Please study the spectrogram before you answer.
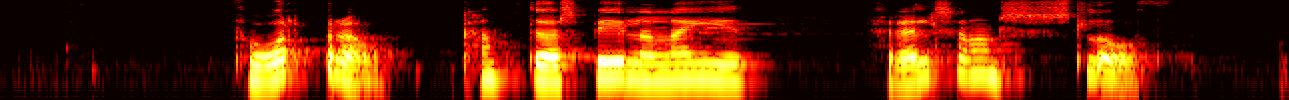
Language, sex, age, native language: Icelandic, female, 12, Icelandic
